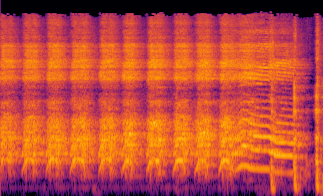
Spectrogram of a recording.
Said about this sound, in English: The rubber chicken says...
